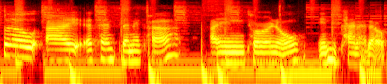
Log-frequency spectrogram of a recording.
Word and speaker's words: Toronto: But here, apparently, T is silent. Second T is silent. So it's Toronto.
